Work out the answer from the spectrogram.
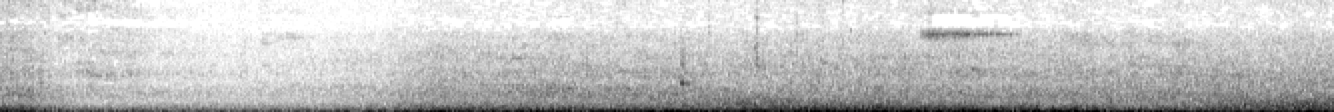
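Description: Freight train of enclosed autorack cars rolling past at trackside: a steady low rumble of steel wheels on rail. It dips briefly about a second in, then builds back up and stays loud.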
